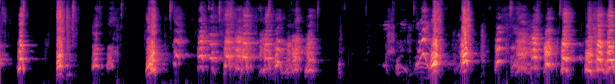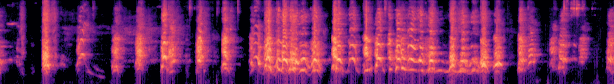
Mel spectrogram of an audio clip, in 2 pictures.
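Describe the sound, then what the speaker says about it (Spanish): Aggressive dogs at a rural spot in Chiquihuitlán, Jalisco bark in sharp repeated bursts, some near and loud, some farther off, with short pauses between volleys and no clear talk over them. "aquí ya los perros como que se pusieron agresivos"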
